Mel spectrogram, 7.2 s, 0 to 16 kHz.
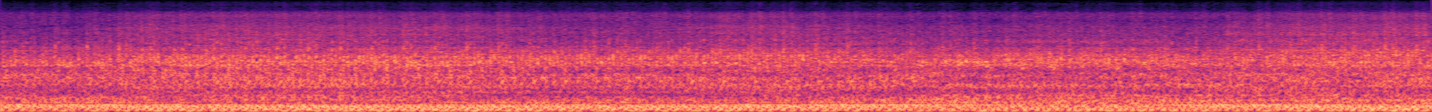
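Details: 1994 Ford F250 7.3 IDI diesel, new turbo, CAT injection pump, after cold start without glow plugs at about 80°F humid; loud steady settled clatter through open exhaust; normal idle.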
